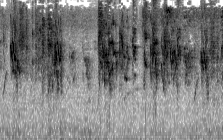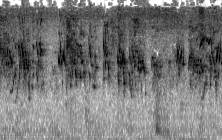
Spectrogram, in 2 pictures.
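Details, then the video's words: Budgerigars chatter in a dense, continuous stream of scratchy warbles, squawks and high chirps, with hardly any pauses between notes. The chatter sounds like several birds calling at once in a room. "periquito Austráliano"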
